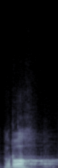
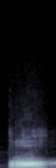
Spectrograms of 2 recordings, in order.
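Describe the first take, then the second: First: The r sound is light, with flat lips. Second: The r sound is heavy, with rounded lips. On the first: The speaker calls it wrong. "masih terlalu Jawa" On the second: The speaker calls it right. "ro boleh di sedikit monyongkan"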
